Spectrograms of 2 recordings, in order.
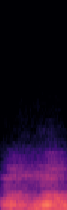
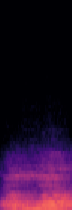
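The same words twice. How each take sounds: No difference in how they are said.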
